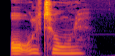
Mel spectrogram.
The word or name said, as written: orgeltone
